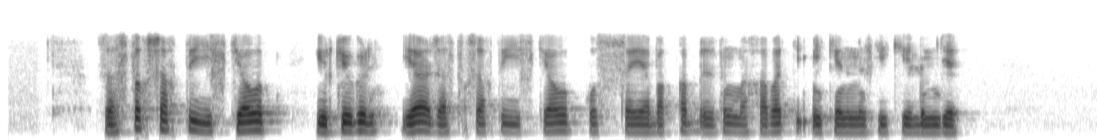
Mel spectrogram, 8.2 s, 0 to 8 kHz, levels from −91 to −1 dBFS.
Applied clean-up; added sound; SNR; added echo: none; none; none; none.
